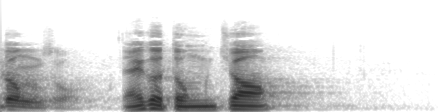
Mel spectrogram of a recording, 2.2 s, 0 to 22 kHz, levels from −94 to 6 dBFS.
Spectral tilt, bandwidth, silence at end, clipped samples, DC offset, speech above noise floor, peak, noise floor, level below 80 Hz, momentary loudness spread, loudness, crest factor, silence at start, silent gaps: -8 dB/octave; 7 kHz; 0.85 s; under 0.1%; under 0.1%; 57 dB; 0 dBFS; -73 dBFS; -66 dBFS; 13 LU; -18 LUFS; 18 dB; 0 s; none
